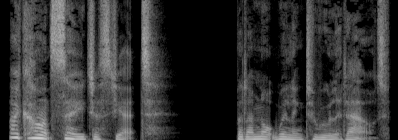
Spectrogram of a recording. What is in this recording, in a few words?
Female; Skyrim Special Edition; Dawnguard Beleval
